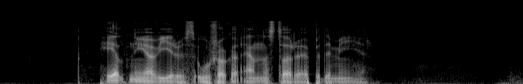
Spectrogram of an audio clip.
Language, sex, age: Swedish, male, 25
